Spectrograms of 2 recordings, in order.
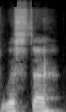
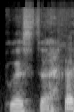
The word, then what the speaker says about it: Worcester: Even though the neighborhood, I mean, the the dialect there, they use kid a lot and uh they'll pronounce Worcester as Wora and Worcester. Worista.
